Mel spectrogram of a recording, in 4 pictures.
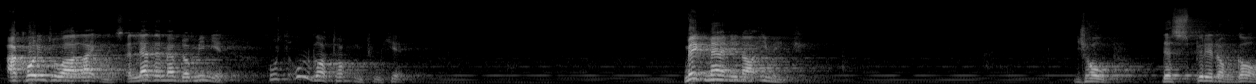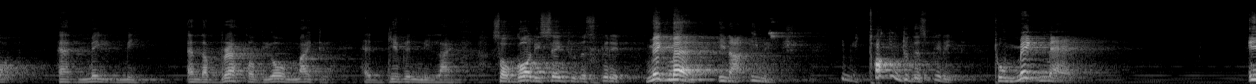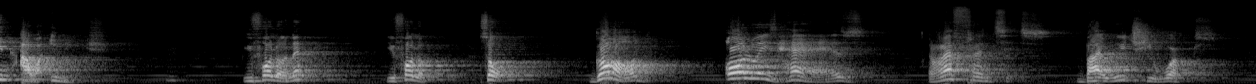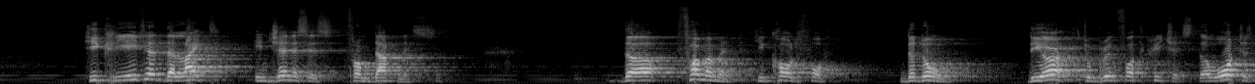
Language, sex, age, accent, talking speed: English, male, 50-69, South African, 120 wpm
